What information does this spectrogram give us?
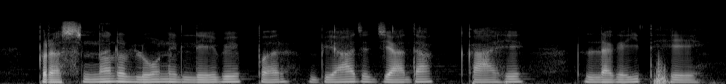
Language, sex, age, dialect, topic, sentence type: Magahi, male, 25-30, Western, banking, question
